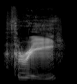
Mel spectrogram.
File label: Gps Voice, Male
